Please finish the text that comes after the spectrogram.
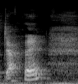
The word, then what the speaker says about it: Daphine: My name is Daphine, and yes, it is spelled that with an I, although it's pronounced as Daphine.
